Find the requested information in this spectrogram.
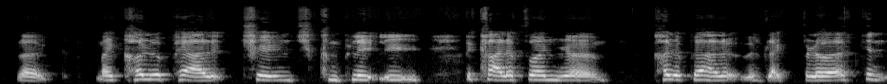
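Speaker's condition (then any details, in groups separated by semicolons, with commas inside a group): Deafness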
